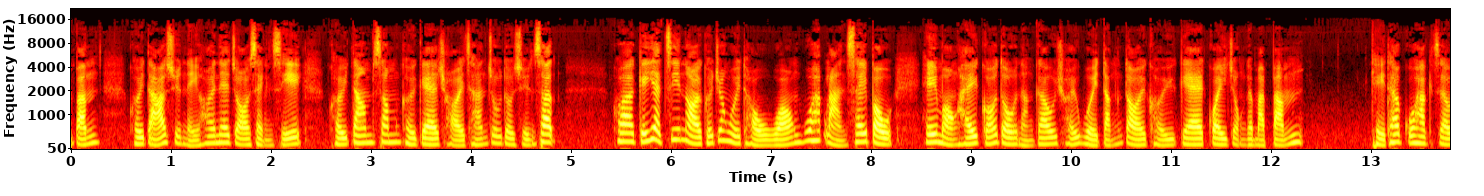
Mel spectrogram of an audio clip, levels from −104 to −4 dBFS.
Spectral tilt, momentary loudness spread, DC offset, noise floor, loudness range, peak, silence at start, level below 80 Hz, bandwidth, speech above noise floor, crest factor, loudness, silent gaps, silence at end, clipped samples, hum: -4 dB/octave; 7 LU; under 0.1%; -58 dBFS; 3 LU; -4 dBFS; 0 s; -64 dBFS; 16 kHz; 36 dB; 20 dB; -23 LUFS; none; 0 s; under 0.1%; none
